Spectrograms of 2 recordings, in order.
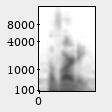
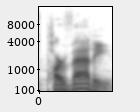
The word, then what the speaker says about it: Parvati: a friend ever since pavardi oh I am totally saying her name wrong it's Parvati not pavardi but I guess we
